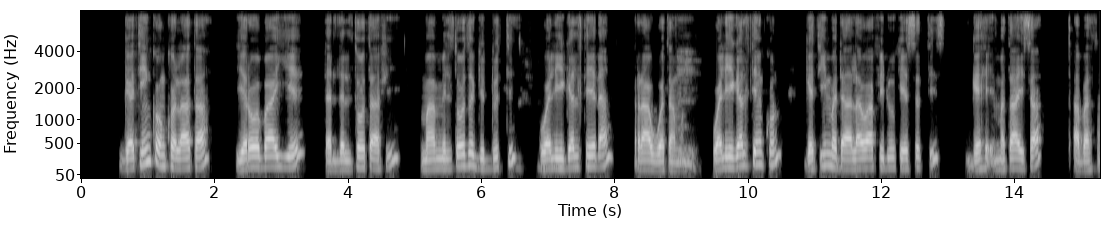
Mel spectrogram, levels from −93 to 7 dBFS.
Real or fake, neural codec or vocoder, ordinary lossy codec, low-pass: real; none; Opus, 64 kbps; 7.2 kHz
